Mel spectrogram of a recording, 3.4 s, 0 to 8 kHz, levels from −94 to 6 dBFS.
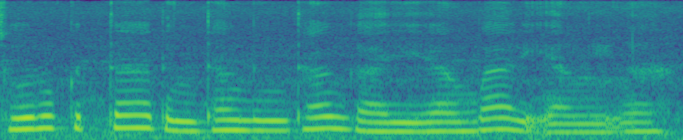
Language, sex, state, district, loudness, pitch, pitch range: Garo, female, Meghalaya, South Garo Hills, -15 LUFS, 215 Hz, 195-240 Hz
